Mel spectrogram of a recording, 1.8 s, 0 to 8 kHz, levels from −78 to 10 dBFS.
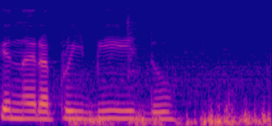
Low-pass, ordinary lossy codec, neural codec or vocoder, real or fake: none; none; none; real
